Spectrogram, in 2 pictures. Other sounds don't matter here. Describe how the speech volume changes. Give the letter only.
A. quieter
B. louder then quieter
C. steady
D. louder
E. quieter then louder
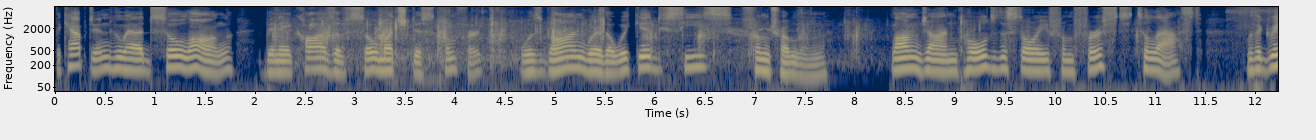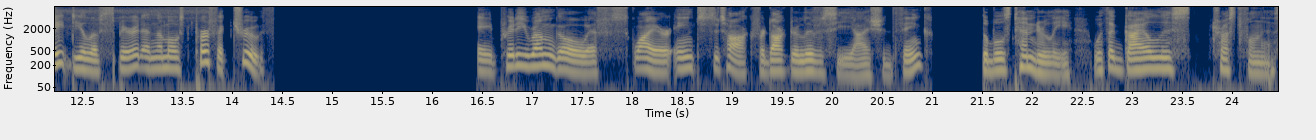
C.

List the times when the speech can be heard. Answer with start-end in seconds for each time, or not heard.
0.0-7.8, 8.3-14.3, 16.4-24.4.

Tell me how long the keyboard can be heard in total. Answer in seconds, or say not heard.
not heard.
